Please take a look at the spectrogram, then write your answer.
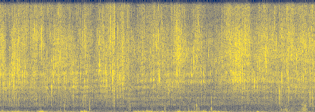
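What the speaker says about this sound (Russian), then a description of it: "Сегодня будет жареная щука, ребята." Pike frying in oil in a pan gives a close, dense, continuous sizzle full of crackles and small pops, heard alone without voices.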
